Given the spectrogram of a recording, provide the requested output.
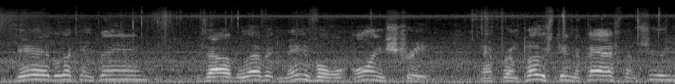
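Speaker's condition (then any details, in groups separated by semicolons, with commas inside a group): No condition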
